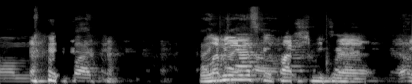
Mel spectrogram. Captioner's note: laughs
